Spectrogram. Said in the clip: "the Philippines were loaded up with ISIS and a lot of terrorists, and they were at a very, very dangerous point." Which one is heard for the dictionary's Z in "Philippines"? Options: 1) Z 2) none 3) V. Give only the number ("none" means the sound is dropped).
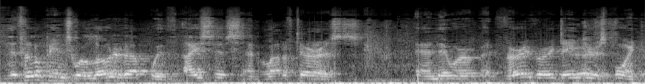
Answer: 1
